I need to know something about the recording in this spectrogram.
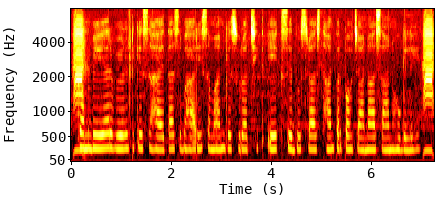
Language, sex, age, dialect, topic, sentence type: Magahi, female, 18-24, Central/Standard, banking, statement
